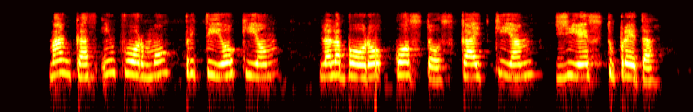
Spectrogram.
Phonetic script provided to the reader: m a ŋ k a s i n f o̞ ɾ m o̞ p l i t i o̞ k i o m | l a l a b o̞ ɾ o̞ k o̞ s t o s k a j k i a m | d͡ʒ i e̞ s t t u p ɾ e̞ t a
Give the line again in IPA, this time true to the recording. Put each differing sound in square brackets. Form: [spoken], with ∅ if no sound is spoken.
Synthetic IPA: m a ŋ k a s i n f o̞ ɾ m o̞ p [ɾ] i t i o̞ k i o m | l a l a b o̞ ɾ o̞ k o̞ s t o s k a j k i a m | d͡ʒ i e̞ s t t u p ɾ e̞ t a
